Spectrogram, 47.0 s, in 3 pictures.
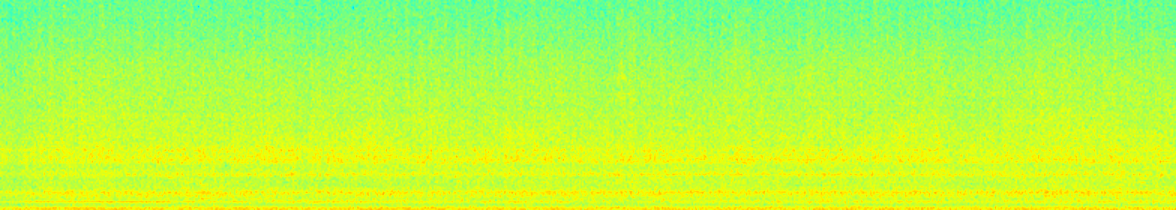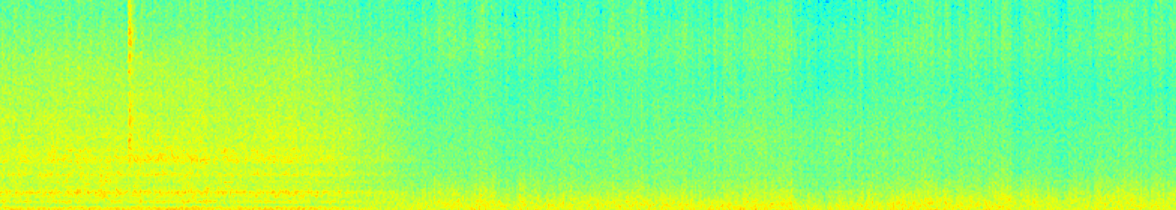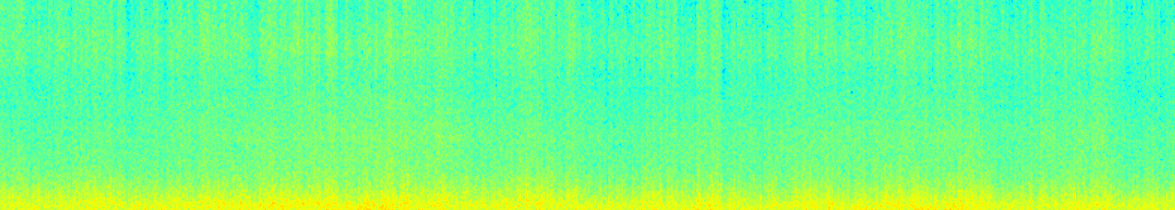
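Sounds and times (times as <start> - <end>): train running hum: 0.0 - 47.0
wheel rumble: 0.0 - 47.0
wind rushing at train window: 0.0 - 47.0.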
